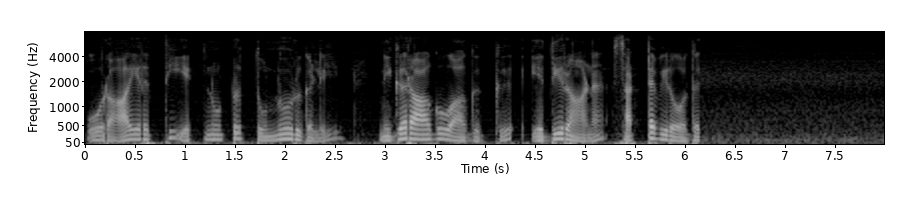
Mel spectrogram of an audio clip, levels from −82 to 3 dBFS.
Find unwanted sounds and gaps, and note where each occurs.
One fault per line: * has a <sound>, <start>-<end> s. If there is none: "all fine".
all fine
